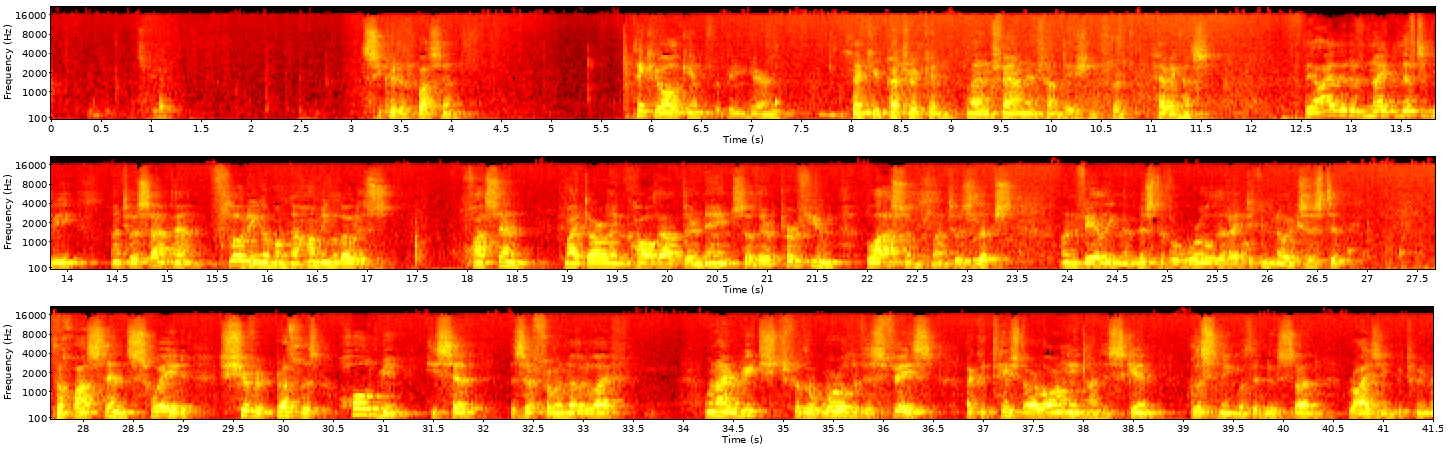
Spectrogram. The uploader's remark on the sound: Recorded at the Lannan Foundation in Santa Fe, New Mexico on March 1, 2015, as part of Lannan’s Poetry Sundays. Took questions from the audience.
